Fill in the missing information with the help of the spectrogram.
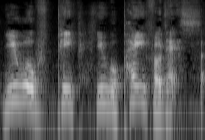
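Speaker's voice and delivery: half-serious villain vowing revenge; acted villain quote. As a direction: proclaim it as a lightly hammed-up threat. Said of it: "this guy's just like".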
